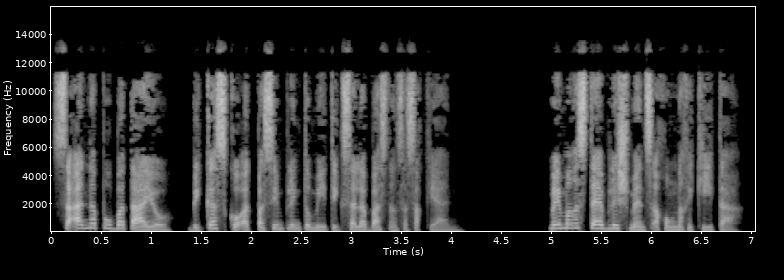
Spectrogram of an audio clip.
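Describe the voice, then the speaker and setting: A woman with a Filipino accent narrates a novel in the first person. Her voice sits at a middle pitch. The sound is dry, with very little room around it. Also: darkish tone, no echo. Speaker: audiobook narrator.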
